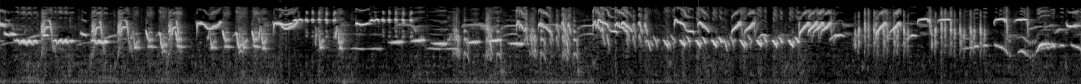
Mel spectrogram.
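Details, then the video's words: Brown-chested jungle flycatcher used as a lure recording for bird trapping: a dense, continuous run of high, varied whistles, sweeping slurs and rapid chirps. The phrases tumble together with almost no pauses, all pitched high and bright, with a faint low hum underneath. "Suara pikat burung sikatan SRDC Sikatan rimba dada coklat"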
